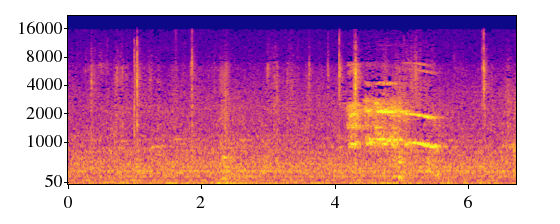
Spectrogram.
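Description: A rooster crowing once, faint, starting about four seconds in and lasting about a second and a half, its pitch dropping at the end. Scattered faint clicks from herbs being handled are heard throughout.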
